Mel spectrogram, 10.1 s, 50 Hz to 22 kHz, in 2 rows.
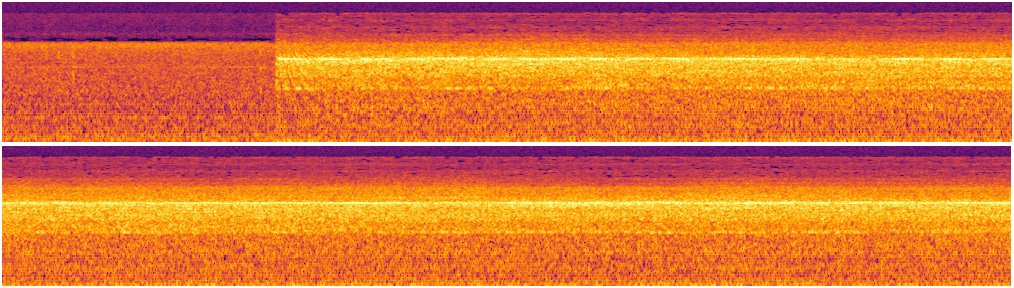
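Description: Engine of an Epic E1000 aircraft in a flight simulator, a steady, dense turbine roar with a high whine that suddenly rises and holds constant, loud and uninterrupted.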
